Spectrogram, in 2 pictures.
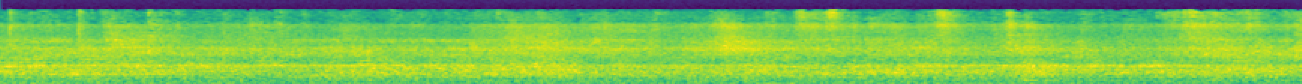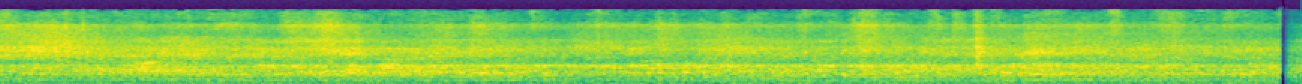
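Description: Steady mechanical noise, even in level and strongest in the low and middle range, with faint voices and occasional faint clicks over it.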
